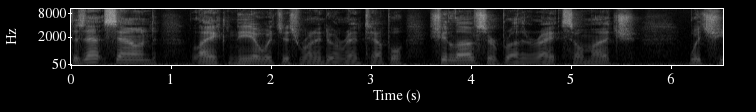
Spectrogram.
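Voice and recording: Lively intonation in a natural voice reading aloud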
